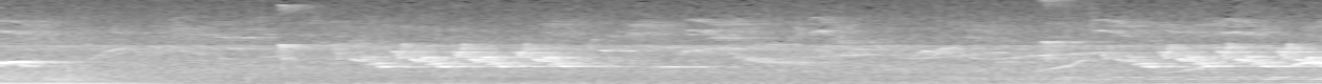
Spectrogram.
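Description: Woodland ambience with a bird singing a short phrase of quick high chirps, twice, a few seconds apart. A low, steady musical drone comes in about two-thirds of the way through.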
